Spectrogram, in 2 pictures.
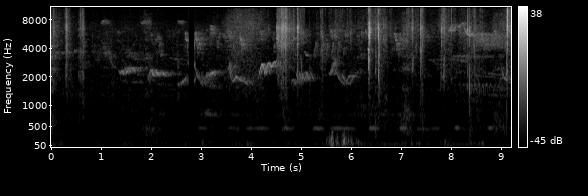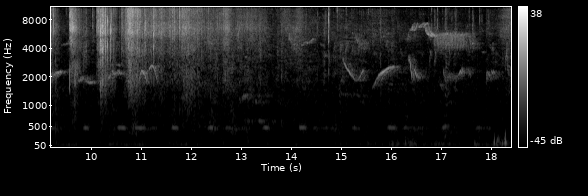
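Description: Small birds chirping, short rising-and-falling calls coming in scattered groups, with a low note repeating about twice a second through the middle. Scattered clicks and rustles sound between the calls.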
